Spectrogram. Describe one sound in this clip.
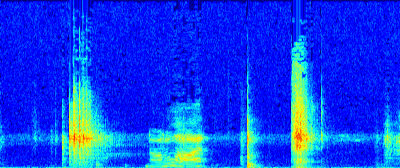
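A plastic jar knocks down onto a table.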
